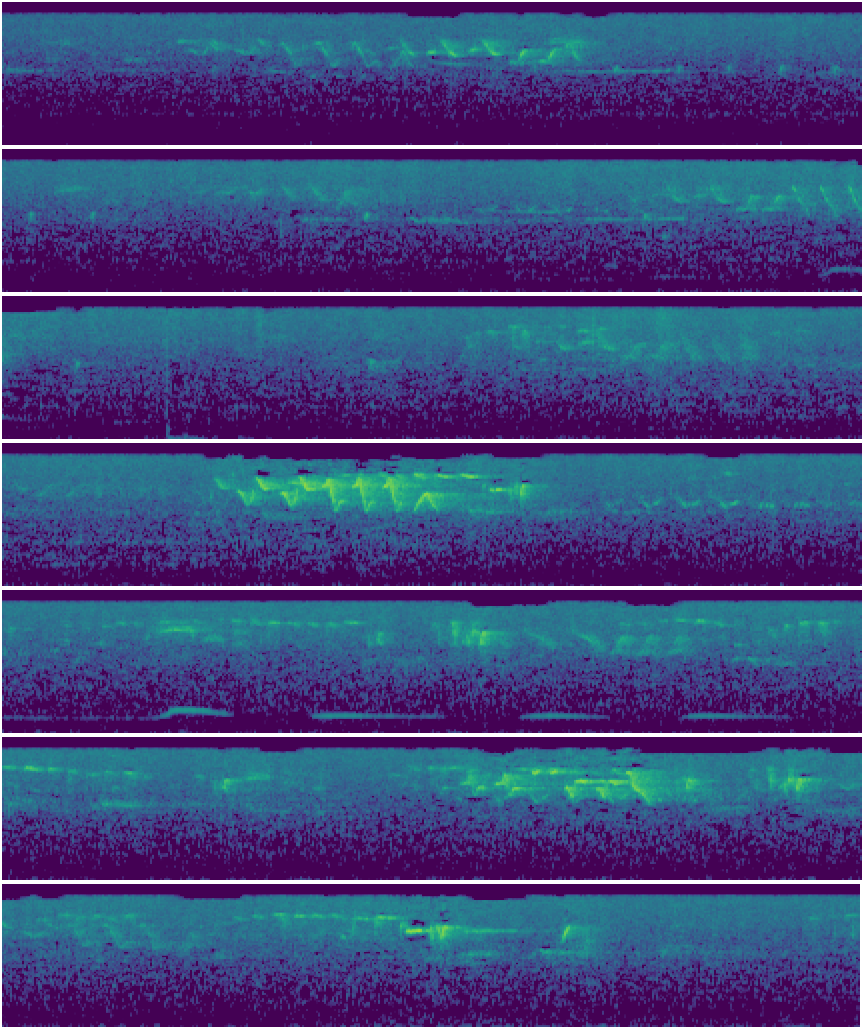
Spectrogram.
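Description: Wild birds calling: bursts of high, rapid trilling chirps, loudest about halfway through and again a little after, over a steady faint outdoor hiss. A few short low hooting notes come between the two loudest bursts.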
